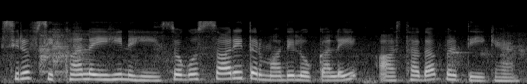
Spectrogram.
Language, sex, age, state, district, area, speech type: Punjabi, female, 18-30, Punjab, Pathankot, urban, spontaneous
